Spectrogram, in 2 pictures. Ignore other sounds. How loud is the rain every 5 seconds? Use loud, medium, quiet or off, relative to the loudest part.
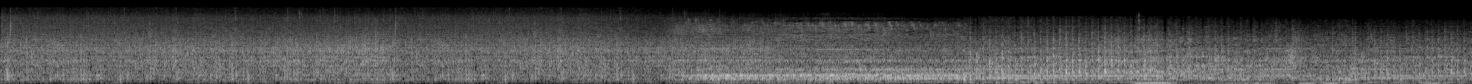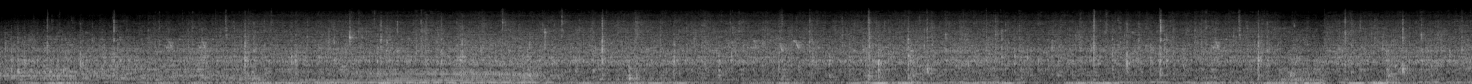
loud, loud, medium, loud, loud, loud.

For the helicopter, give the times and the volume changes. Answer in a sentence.
The helicopter can be heard from 6.6 to 20.5 s, getting quieter.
